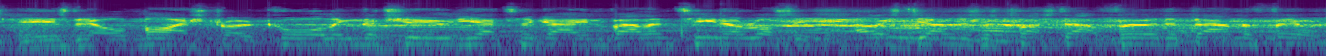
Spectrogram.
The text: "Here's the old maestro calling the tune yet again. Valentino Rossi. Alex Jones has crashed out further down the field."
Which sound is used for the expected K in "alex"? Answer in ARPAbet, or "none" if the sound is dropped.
none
